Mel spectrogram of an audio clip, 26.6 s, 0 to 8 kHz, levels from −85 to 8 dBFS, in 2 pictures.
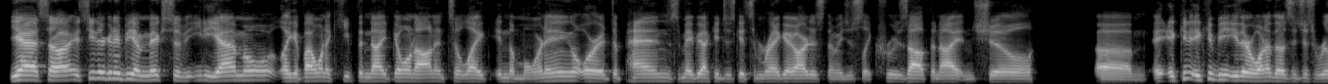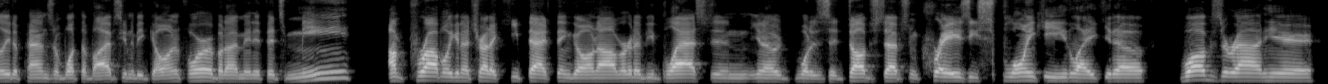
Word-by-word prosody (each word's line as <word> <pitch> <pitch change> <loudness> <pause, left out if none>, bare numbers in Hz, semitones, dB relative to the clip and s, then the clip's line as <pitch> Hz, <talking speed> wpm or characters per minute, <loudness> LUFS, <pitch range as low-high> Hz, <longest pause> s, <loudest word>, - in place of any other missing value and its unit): Yeah, 165 0 +8
so 160 0 +4
it's 170 +3 -3
either 220 -1 +1
gonna 210 -1 +2
be 190 0 +1
a 170 - +4
mix 165 +1 0
of 155 -3 -4
EDM 150 +1 +1
or 160 0 -1
like, 130 -1 -1
if 125 - -3
I 130 - +6
wanna 135 0 -2
keep 145 +2 -14
the - - -4
night 130 0 -1
going 130 -1 -1
on 120 +1 +2
until, 120 -1 -9
like, 120 -1 -2
in 120 - -9
the 120 - -5
morning 125 +7 -4
or 125 -4 +1
it 120 - -4
depends, 125 -1 -3
maybe 120 0 -3
I - - 0
could 120 0 -10
just 115 -1 -14
get - - -5
some 115 - -10
reggae 115 0 -1
artists, 115 0 -1
then - - -11
we 100 - -11
just, 105 +1 -12
like, - - -10
cruise 115 -2 -11
out 115 -1 +3
the - - -7
night 110 0 -1
and 105 - -17
chill. 110 0 -4 0.6
Um, 95 -4 -1
it - - -1
i - - 0
it - - -4
could 215 - -4
it 330 - +1
could 200 -2 -3
be 175 0 -1
either 150 -3 +3
one 130 +1 +3
of 140 - -3
those, 125 -2 0
it 120 - -12
just 120 0 -9
really 120 +2 -2
depends 115 -1 -3
on 115 - -7
what 120 +2 -1
the - - -6
vibe's 110 +3 +1
gonna 120 -2 -9
be 115 - -5
going 115 +4 -2
for 135 +1 +2
but, 120 -2 -2
I 115 0 +1
mean, 115 0 -6
if 115 - -8
it's 120 - -4
me, 185 - -3 0.4
I'm 140 - +4
probably 145 -2 +5
gonna 130 -1 -2
try 135 +2 +2
to - - +1
keep 135 - -15
that 120 - +4
thing 125 -2 -6
going 120 -1 +2
on, 115 0 +4
we're 120 +1 -1
gonna 125 -1 -1
be 120 +1 -10
blasting, 120 0 +2
you 120 +1 -6
know, 115 -2 -2
what 115 0 -2
is 110 -1 -7
it? 105 -2 -9
Dubstep, 130 -1 +4
some 120 -2 -11
crazy 135 -1 +2
sploinky, 135 0 -2
like, 120 -2 +1
you 125 - -3
know, 125 -1 +2 0.4
wubs 160 0 +5
around 135 -2 +3
here. 130 -1 -1
125 Hz, 235 wpm, -23 LUFS, 115-140 Hz, 0.6 s, Yeah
